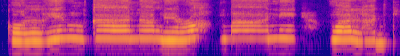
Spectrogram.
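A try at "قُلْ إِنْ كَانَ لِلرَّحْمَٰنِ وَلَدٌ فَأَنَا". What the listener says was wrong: Kul ingkana lir itu ditekan. Lirrahmani terus sampai fa'ana. Berhentinya di fa'ana. Ya, semua tulisan ana nanya jika terpaksa wakof tetap dibaca.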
